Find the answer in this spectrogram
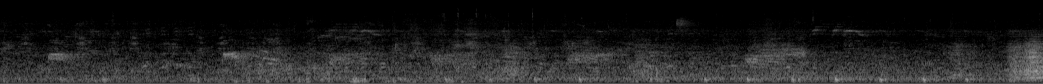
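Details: Lesser flamingos stamp-feeding give nasal, honking calls, short and repeated, overlapping from many birds, over a steady low rumble of splashing and shuffling.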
